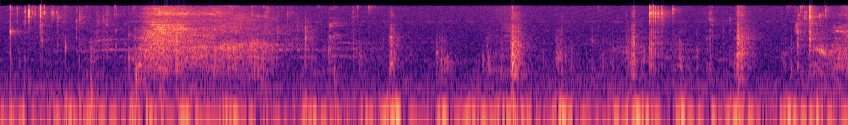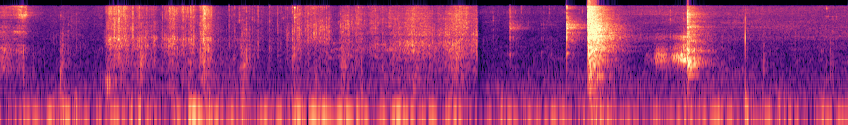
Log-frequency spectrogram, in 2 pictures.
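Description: Close-miked chewing and crunching of mac and cheese coated in crushed hot Cheetos, with many small crisp crunches and wet mouth sounds. Two louder sharp sounds come close together near the end.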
